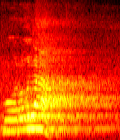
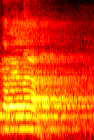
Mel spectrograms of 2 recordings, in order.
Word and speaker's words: corolla: Don't read it Kerala. It is not Kerala. Corolla.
